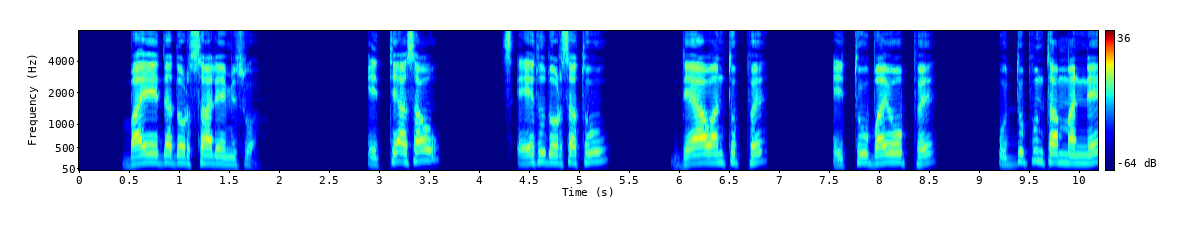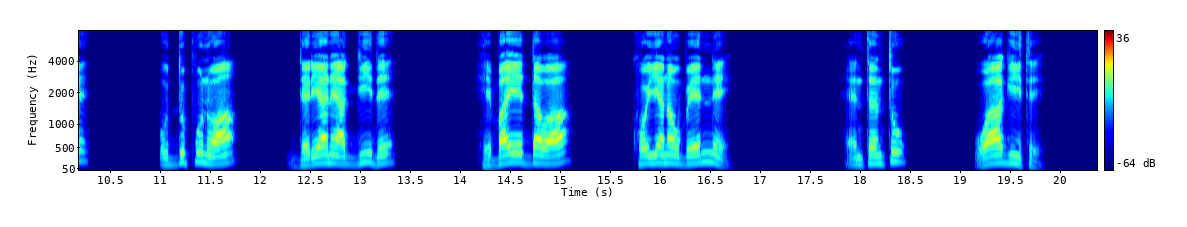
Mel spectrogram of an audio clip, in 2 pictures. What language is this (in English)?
Dawro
